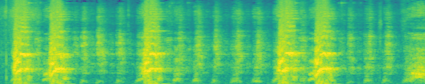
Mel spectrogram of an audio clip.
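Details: Pet dog arguing with a vacuum cleaner: five loud, rough barking bursts in about five seconds, mostly in paired doubles, separated by quieter huffing and grumbling.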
